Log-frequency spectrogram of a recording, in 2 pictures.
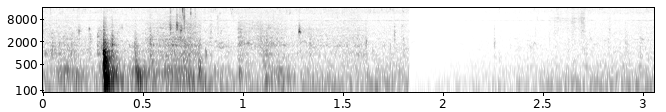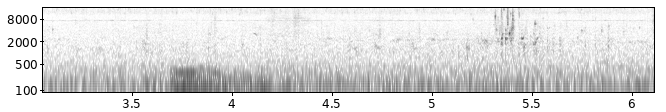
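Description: Handling noises from work in a wooden canoe: a sharp knock shortly after the start, then scattered faint knocks and rustles over a low steady background. The sound cuts out completely for about half a second near two seconds in.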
